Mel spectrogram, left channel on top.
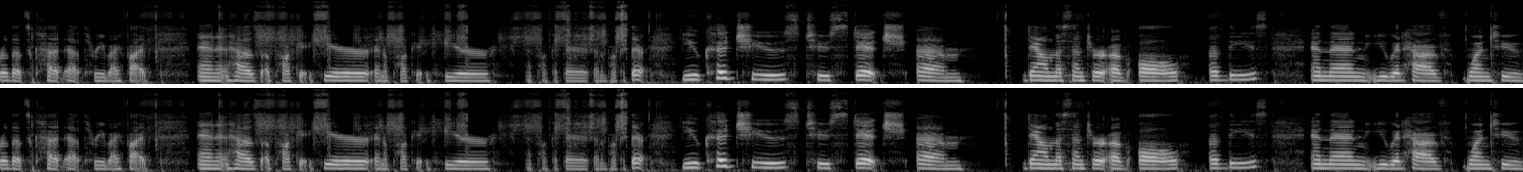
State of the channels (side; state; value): both; identical; correlation 1.00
